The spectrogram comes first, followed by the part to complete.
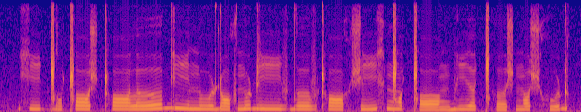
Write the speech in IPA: x iː ɡ͡ǁ ɔ ǁ ɔː ʃ ʈʰ ɔː l ɤː ɡ iː n̪ uː ɖ ɽ ɔ x n̪ u ɖ iː v d̪ ɤː v ʈʰ ɔː x ʃ iː x ŋ͡ǁ ɔ ǁ ɔː ŋ b iː ə̯ ǁʰ ɤ ʃ n̪ ɔ ʃ x u ɖ

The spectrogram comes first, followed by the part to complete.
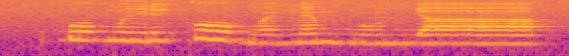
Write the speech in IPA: ɓ o˦ ɡʷ ĩ˧ ɾ i˦ k oː˦˨ ɡʷ ɛ̃˨ ŋ ɛ̃˧ m b ũ˨ ɲ aː˧

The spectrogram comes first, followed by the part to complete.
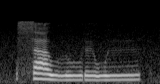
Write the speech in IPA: s a w l u ɾ ʏ w ɨ

